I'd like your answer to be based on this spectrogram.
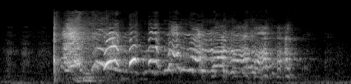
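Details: A member of the K-pop girl group GFRIEND sneezes: a single abrupt, explosive sneeze, immediately followed by about two seconds of high-pitched laughing and squealing voices.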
